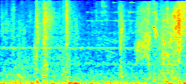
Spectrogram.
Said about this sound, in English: Glass smashed out of a high window as a dark shape burst into the room.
